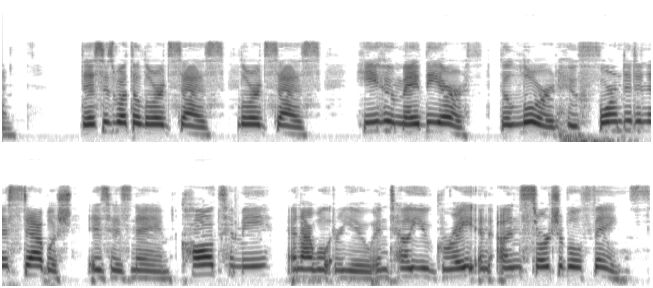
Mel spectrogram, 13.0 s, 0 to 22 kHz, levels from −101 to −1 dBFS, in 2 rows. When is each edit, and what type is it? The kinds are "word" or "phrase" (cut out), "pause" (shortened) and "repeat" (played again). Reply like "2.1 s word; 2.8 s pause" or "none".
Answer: 2.4 s repeat; 4.9 s pause; 7.2 s phrase; 8.2 s pause; 9.2 s pause; 9.8 s word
